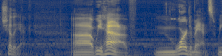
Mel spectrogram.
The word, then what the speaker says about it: Sheliak: Sheliak, that's how you say it, Sheliak.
